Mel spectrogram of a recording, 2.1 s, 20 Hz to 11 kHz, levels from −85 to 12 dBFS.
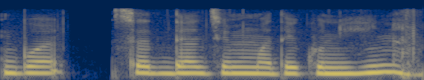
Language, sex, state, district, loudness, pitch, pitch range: Marathi, female, Maharashtra, Aurangabad, -13 LUFS, 225 Hz, 220-235 Hz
